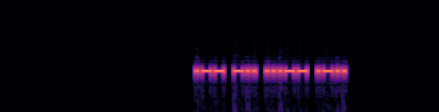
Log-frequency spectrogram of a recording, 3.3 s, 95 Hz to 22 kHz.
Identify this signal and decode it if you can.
Morse code, heard as a keyed tone, about 45 wpm, 700 Hz. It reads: WD3L
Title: USA Call Signs - 4 Characters - Repeated 2x - 50wpm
